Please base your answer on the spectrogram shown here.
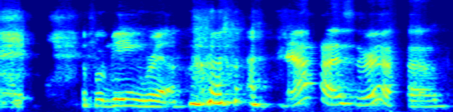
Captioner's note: women laugh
